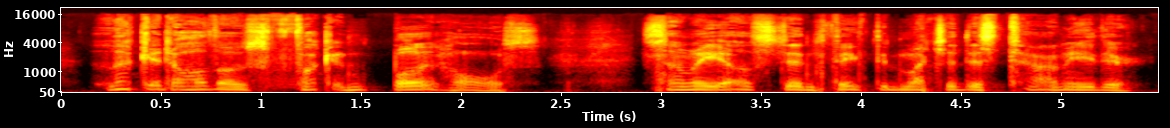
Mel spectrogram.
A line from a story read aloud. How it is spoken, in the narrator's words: he yelled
